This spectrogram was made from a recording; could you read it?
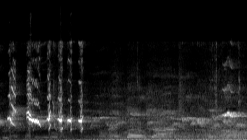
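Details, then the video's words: Short burst of oriental magpie-robin song in a sooty-headed bulbul style: about six quick, piercing high chirps, followed by faint, soft warbling and low background noise. "ISIAN KACER PALING BERBAHAYA HOT 🔴 KACER RASA KAPAS TEMBAK ORIGINAL SOUND"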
